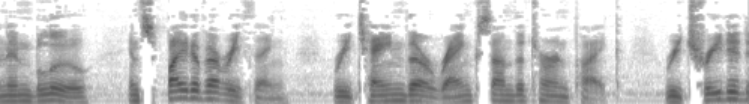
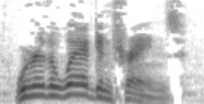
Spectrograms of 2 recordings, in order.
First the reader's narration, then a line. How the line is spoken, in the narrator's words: exclaimed, shouting forth his words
